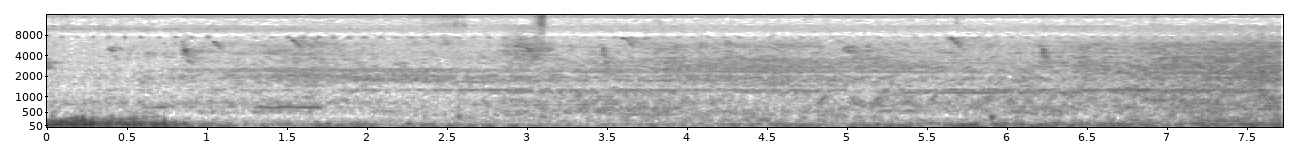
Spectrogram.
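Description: Low rumble of a train approaching along the line, an Argo Parahyangan hauled by a CC206 diesel-electric locomotive, growing louder toward the end. A heavier low rumble at the very start, and a few short bird chirps over the top.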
